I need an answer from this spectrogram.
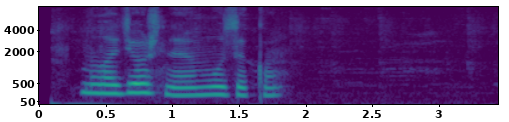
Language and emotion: Russian, sad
